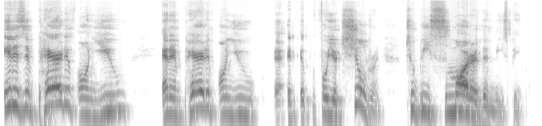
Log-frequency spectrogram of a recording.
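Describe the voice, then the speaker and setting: A man in his fifties hosting a live stream, ranting with profanity and often breaking into shouts. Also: a little high, expressive, moderate pace, distant mic. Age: 50s. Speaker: host.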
